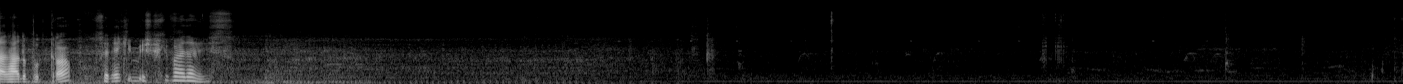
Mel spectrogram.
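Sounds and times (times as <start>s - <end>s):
small motorcycle engine: 0.0s - 7.2s
faint steady hum: 0.0s - 14.0s.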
